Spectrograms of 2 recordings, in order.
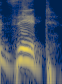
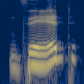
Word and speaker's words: z: তাহলে ব্রিটিশরা এটাকে বলে জেড, জেড। একটু নোট নাও, ব্রিটিশরা বলে জেড এন্ড আমেরিকানরা বলে জি, জি, জি।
